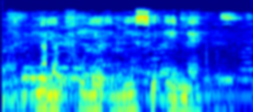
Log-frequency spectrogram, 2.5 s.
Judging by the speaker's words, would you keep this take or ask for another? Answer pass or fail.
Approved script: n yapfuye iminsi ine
pass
